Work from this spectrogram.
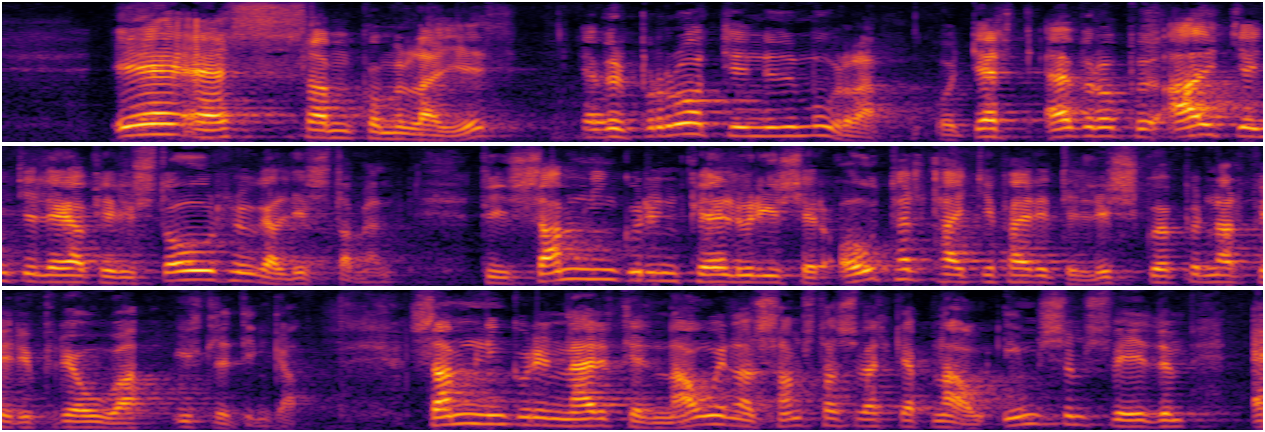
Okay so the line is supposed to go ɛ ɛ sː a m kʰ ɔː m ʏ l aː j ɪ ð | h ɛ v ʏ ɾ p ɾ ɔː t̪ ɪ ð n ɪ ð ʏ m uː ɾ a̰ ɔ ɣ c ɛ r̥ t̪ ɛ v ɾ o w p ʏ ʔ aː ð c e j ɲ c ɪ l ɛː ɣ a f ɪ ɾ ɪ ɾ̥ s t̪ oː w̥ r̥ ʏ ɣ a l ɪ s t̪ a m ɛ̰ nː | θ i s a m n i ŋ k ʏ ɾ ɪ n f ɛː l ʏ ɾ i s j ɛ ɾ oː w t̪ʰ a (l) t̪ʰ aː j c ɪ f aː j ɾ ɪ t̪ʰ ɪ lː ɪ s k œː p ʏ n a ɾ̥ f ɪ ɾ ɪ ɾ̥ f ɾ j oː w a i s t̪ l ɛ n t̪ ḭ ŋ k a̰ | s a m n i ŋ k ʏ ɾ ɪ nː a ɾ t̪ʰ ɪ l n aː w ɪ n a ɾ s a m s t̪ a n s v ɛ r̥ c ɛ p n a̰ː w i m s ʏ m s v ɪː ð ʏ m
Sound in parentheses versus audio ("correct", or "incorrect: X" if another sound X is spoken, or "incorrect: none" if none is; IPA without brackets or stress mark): correct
